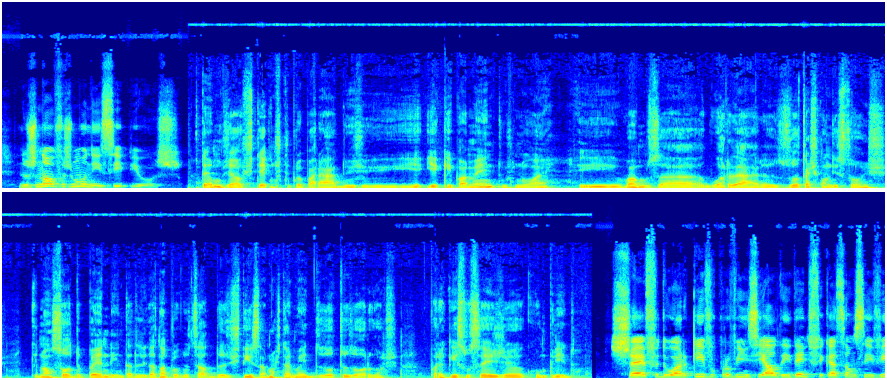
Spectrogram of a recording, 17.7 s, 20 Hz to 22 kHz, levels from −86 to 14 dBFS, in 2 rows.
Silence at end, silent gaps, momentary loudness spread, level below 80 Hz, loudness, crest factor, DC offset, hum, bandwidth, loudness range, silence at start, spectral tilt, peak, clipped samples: 0 s; none; 8 LU; -42 dBFS; -21 LUFS; 20 dB; under 0.1%; none; over 20 kHz; 3 LU; 0 s; -4.5 dB/octave; 0 dBFS; under 0.1%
